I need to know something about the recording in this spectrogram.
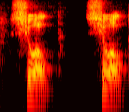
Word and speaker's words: should: Nah, untuk pengucapannya sendiri masih banyak nih yang bilang kata ini bacaannya should gitu. Nah, padahal bacaannya itu cuman should. Jadi mulai sekarang jangan bilang should ya guys, tapi L-nya itu dihilangin aja.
